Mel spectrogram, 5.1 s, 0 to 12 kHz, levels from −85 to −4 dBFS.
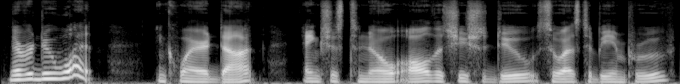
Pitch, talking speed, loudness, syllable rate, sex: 125 Hz, 210 wpm, -20 LUFS, 5.8 syllables/s, male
